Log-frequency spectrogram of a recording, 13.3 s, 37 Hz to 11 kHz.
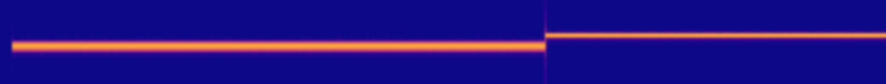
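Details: Pure-tone hearing test tones at constant loudness, stepping from low to high pitch, each held 8 seconds: a lower tone, then a higher one, the same tones used in audiology testing.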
